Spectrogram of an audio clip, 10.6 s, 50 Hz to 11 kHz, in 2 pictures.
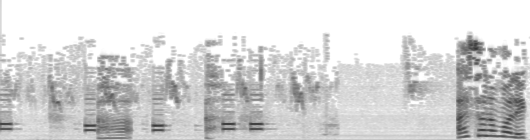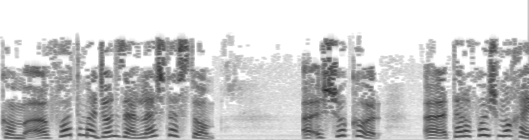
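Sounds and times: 
telephone keypad dialing beeps: 0.0s - 0.2s, 0.9s - 2.8s
steady low hum: 0.0s - 10.5s
speech: 4.6s - 7.7s, 8.3s - 10.5s.

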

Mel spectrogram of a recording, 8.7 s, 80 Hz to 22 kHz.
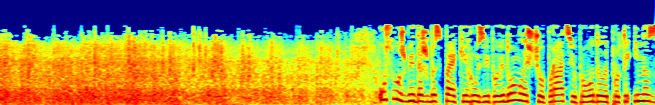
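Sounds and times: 
dense gunfire at an apartment building: 0.0s - 5.1s
hand grenade explosions: 0.0s - 5.8s
speech: 5.3s - 8.7s.

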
